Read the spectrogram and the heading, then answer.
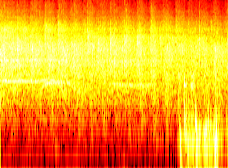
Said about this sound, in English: Clap it up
